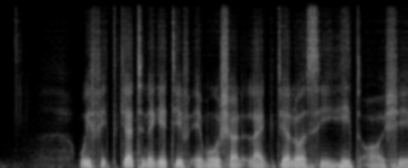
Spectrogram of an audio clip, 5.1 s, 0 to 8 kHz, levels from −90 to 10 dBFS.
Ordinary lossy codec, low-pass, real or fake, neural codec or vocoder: none; none; fake; codec, 16 kHz, 0.3 kbps, FocalCodec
